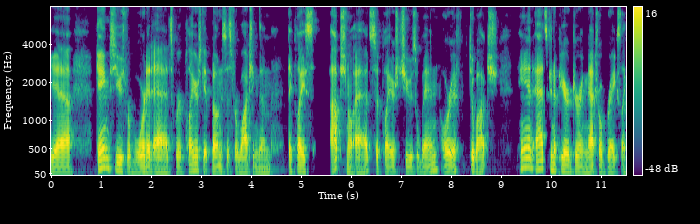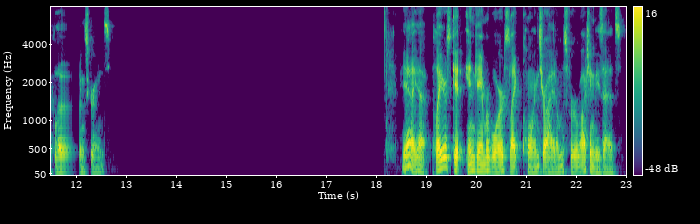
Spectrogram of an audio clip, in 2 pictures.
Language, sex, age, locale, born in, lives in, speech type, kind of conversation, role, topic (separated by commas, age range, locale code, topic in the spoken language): English, male, 30-34, en-US, United States, United States, read, expert-assistant, expert, How are mobile games monetized effectively?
